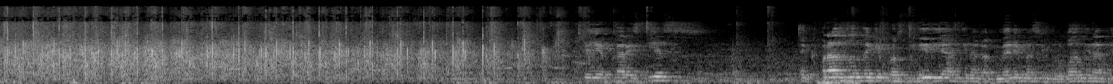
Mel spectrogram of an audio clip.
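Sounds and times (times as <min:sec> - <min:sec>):
applause: 0:00.0 - 0:06.5
speech: 0:05.9 - 0:06.9, 0:08.0 - 0:11.1.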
